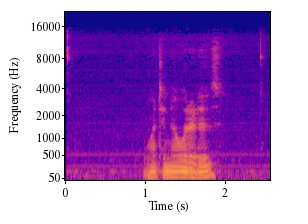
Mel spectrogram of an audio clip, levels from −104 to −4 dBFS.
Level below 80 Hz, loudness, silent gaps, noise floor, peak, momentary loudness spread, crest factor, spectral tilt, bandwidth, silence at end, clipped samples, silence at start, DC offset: -54 dBFS; -34 LUFS; none; -61 dBFS; -20 dBFS; 21 LU; 16 dB; -6.5 dB/octave; 15 kHz; 0.1 s; under 0.1%; 0.05 s; under 0.1%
